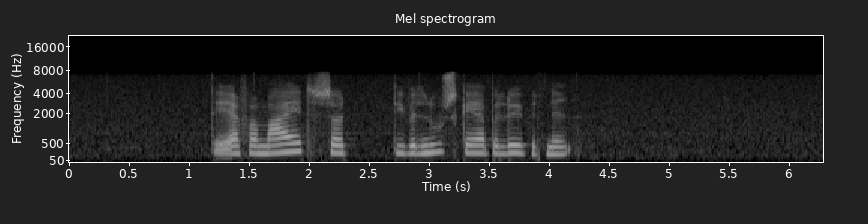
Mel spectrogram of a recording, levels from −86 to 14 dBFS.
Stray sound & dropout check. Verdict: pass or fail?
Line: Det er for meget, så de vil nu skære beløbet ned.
pass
